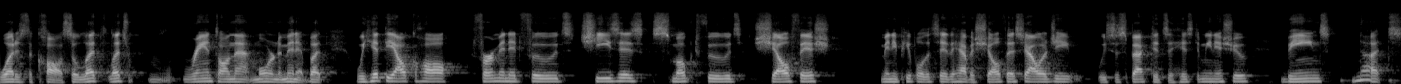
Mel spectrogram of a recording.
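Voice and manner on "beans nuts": voice cracking and breaking. Listing foods to avoid, the speaker's voice cracks on a word: voice cracking. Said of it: "My my voice cracked".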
